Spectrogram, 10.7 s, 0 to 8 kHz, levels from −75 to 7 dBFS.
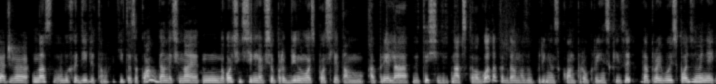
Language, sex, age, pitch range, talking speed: Russian, female, 20-39, 165-190 Hz, 180 wpm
